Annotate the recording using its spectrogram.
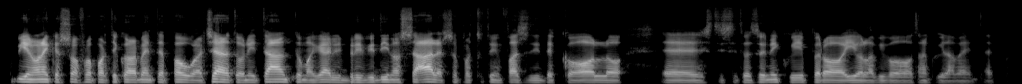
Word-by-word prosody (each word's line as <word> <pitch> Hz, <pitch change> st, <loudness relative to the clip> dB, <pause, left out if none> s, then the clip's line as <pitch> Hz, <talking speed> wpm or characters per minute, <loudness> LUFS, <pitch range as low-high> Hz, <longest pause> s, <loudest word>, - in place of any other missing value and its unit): io 120 Hz, -2 st, +7 dB
non 115 Hz, +1 st, +7 dB
è 115 Hz, -, +8 dB
che -, -, -4 dB
soffro -, -, -2 dB
particolarmente 110 Hz, 0 st, -1 dB
paura. 105 Hz, -4 st, +1 dB
Certo, 115 Hz, -4 st, +5 dB
ogni 100 Hz, -1 st, -3 dB
tanto 120 Hz, -1 st, +4 dB
magari 105 Hz, +2 st, 0 dB
il 100 Hz, -, -7 dB
brividino 105 Hz, +1 st, -3 dB
sale, -, -, +5 dB
soprattutto 110 Hz, -, -12 dB
in 95 Hz, -3 st, -10 dB
fase 100 Hz, -2 st, -5 dB
di 100 Hz, -, -10 dB
decollo, 95 Hz, 0 st, -2 dB, 0.4 s
ehm, 95 Hz, -1 st, -4 dB
st 85 Hz, -, -15 dB
situazioni 105 Hz, +3 st, -7 dB
qui, 105 Hz, 0 st, -7 dB
però 95 Hz, -2 st, -1 dB
io 95 Hz, 0 st, -1 dB
la 90 Hz, 0 st, -5 dB
vivo 90 Hz, -1 st, -8 dB
tranquillamente, 80 Hz, -2 st, -15 dB
ecco. -, -, -28 dB
100 Hz, 170 wpm, -24 LUFS, 95-110 Hz, 0.4 s, è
